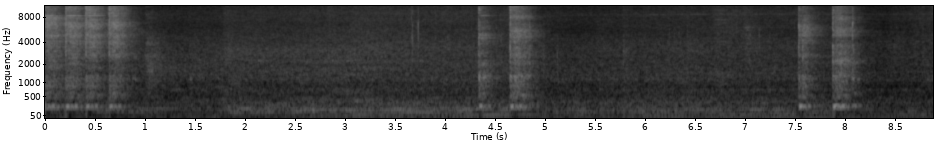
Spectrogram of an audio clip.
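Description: Sharp metallic knocks in short groups, three at the start, two about four and a half seconds in and two near the end: a screwdriver being struck to break loose a very tight Phillips screw that holds a motorcycle's regulator-rectifier.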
